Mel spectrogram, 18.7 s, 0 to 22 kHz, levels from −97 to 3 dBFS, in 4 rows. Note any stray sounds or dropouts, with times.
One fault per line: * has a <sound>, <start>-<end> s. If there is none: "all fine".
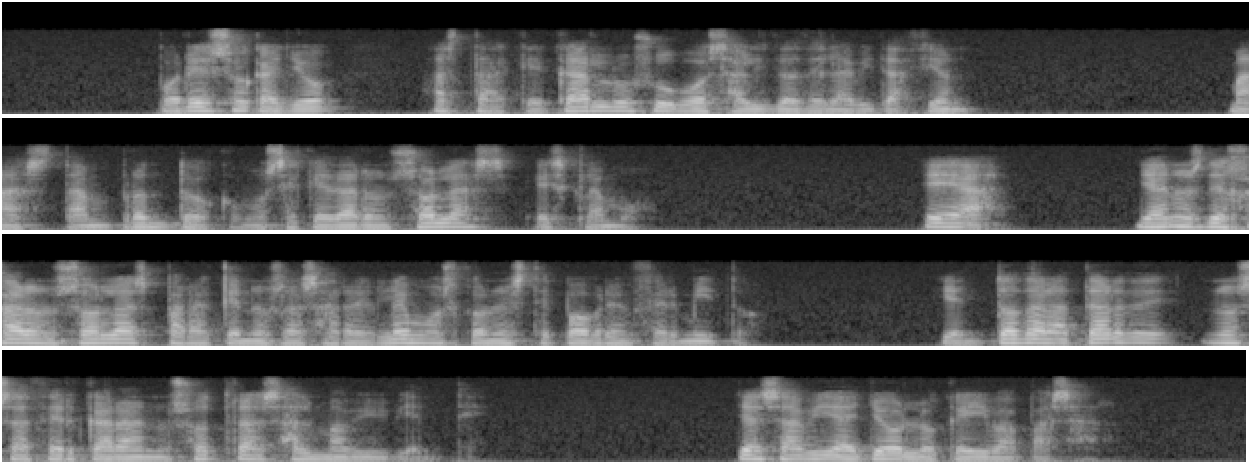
all fine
